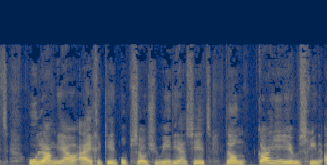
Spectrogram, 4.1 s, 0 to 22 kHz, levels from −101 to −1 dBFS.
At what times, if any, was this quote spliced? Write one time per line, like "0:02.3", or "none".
0:01.5
0:02.7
